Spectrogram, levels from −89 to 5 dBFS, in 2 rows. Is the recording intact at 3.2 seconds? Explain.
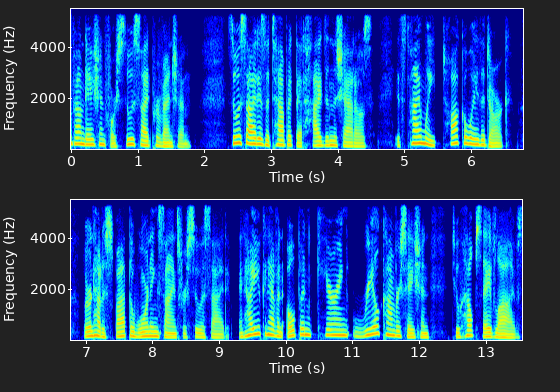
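Yes, the audio is intact at 3.2 seconds, with no dropout, click, distortion or other fault at that point.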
